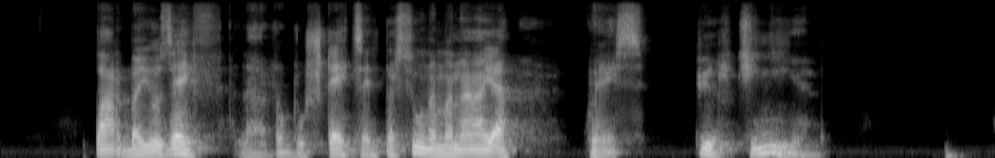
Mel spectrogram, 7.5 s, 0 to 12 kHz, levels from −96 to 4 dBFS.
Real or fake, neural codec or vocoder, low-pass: fake; codec, 44.1 kHz, 2.6 kbps, SNAC; 10.8 kHz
